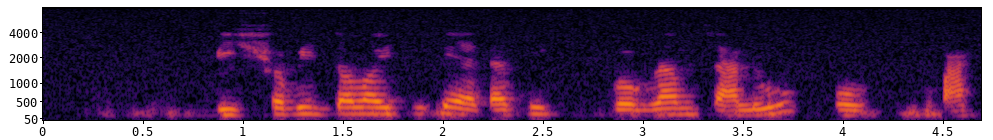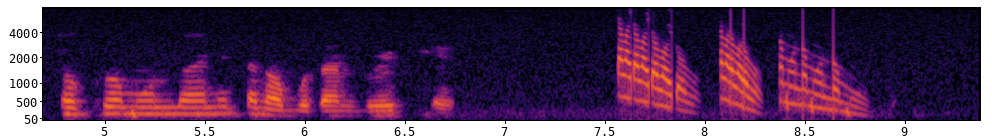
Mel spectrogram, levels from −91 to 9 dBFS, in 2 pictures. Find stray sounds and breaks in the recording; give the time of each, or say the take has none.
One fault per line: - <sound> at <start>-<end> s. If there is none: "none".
- chirp at 7.6-8.9 s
